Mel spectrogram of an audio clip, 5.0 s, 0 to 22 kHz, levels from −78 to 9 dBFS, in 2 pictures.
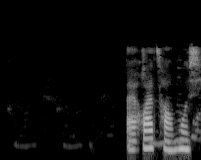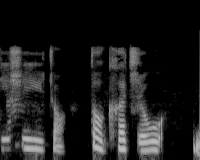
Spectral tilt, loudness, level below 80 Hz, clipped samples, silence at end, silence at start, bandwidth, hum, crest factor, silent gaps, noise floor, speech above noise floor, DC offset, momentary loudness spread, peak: -4.5 dB/octave; -20 LUFS; -60 dBFS; under 0.1%; 0 s; 1.6 s; 8.2 kHz; none; 20 dB; none; -68 dBFS; 49 dB; under 0.1%; 9 LU; -2 dBFS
